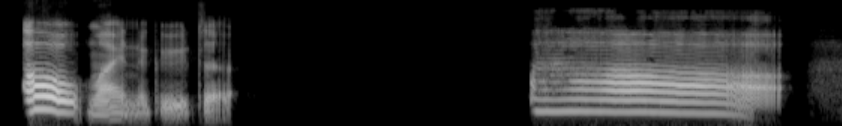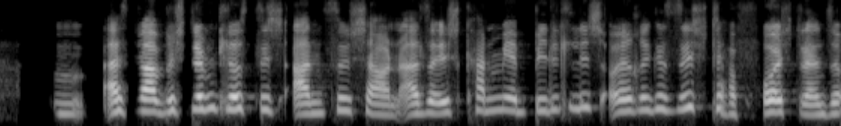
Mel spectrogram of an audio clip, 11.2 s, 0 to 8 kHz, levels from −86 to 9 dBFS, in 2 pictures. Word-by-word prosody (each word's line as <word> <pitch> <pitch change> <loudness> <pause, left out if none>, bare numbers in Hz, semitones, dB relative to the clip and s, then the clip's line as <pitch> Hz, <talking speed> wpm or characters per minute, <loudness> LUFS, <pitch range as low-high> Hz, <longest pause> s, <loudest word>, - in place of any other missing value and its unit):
Oh, 265 -6 +8
meine - - -3
Güte. - - -8 2.0
Ah. 245 - 0 0.8
Hm, 205 -1 -13
es 235 +3 +2
war 255 -1 +8
bestimmt 290 +5 0
lustig 285 -2 0
anzuschauen. 215 -1 -2
Also, 210 +3 0
ich 225 +1 -2
kann 265 -1 -6
mir 270 -2 -2
bildlich 280 +6 -9
eure 260 +2 -2
Gesichter 300 -4 -6
vorstellen, 215 -2 0
so. 215 +1 -4
250 Hz, 100 wpm, -21 LUFS, 225-280 Hz, 2.0 s, Oh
